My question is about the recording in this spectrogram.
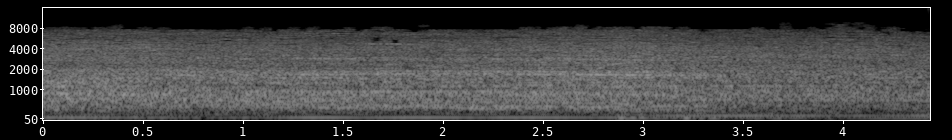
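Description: Large studio audience making a loud, sustained crowd roar in reaction to a contestant's rejection, over a low sustained music drone that steps up in pitch about three seconds in.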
